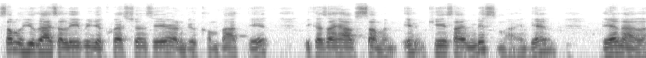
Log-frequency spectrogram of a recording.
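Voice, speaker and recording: In a Guyanese accent, a man speaks at a medium pitch and a fairly quick pace with lively intonation, in a dry, close sound with no echo. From Guyana. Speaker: interview host. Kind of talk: live interview.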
